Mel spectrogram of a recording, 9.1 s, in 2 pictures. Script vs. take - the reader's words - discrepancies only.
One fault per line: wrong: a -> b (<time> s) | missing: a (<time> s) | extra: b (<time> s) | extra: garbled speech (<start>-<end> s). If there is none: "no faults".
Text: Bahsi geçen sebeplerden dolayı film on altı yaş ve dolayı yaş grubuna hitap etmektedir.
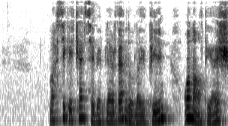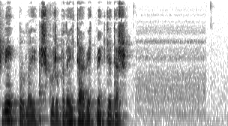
no faults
